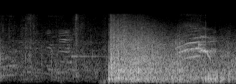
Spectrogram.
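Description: A firework goes off about a second in: a sudden loud burst that carries on as a rushing hiss past the end, with a few short gliding whistles in it.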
